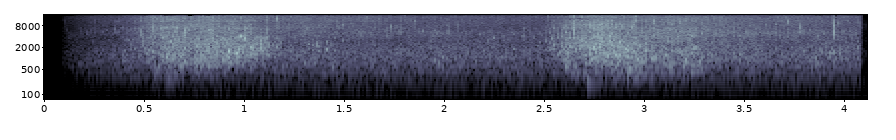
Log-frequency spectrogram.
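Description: Rushing water noise, like waves washing in, swelling twice: once about a second in and again near three seconds.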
